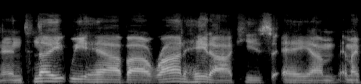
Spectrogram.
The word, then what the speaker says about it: Hayduk: And tonight we have Ron Hayduk. He's am I pronouncing that correctly?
